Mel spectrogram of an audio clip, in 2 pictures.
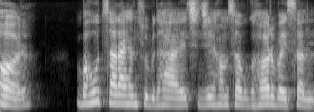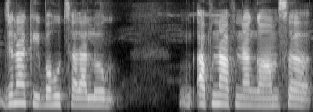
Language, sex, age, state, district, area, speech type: Maithili, female, 18-30, Bihar, Muzaffarpur, rural, spontaneous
